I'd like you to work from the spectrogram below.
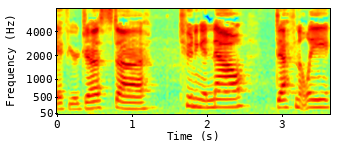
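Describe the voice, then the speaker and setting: A woman takes a fairly slow pace, her intonation lively throughout. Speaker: motivational live streamer. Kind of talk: casual live-stream talk. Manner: loud.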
